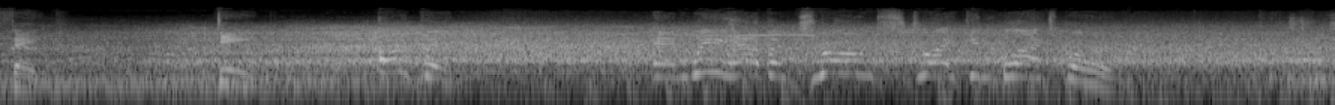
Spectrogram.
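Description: A large stadium crowd roars, swelling loudly as a play unfolds.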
